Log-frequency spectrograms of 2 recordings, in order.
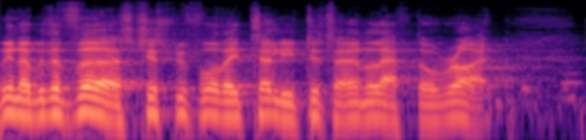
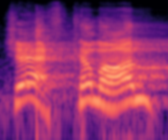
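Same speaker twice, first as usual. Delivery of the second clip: calling out; 9 semitones higher, 8 dB louder, slower than usual. Real, not acted. Calling guest on phone line.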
